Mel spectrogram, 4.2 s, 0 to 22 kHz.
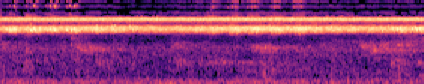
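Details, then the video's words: Crickets calling all around at 10 in the morning at a guest house in Kulaura, Moulvibazar: a steady, unbroken high-pitched shrill trill in two bands, with faint soft background noise. "চারদিকে শুধু ঝিঝি পোকা ডাকছে, কিন্তু এখন সকাল 10টা।"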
